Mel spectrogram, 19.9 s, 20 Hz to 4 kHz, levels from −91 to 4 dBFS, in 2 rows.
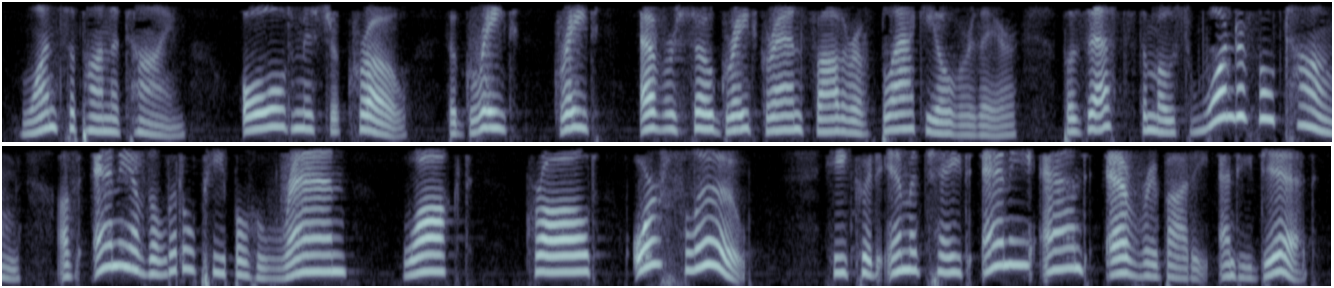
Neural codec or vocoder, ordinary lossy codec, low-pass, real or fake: none; MP3, 24 kbps; 3.6 kHz; real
